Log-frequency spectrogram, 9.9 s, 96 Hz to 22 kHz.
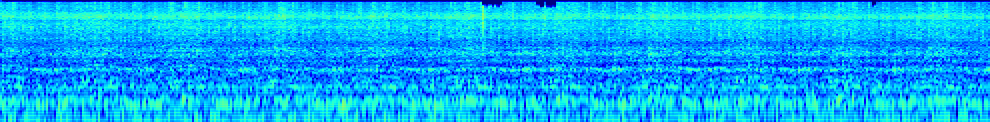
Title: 2008 NFI C40LF SDMTS #327 Rough idle at FVTC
